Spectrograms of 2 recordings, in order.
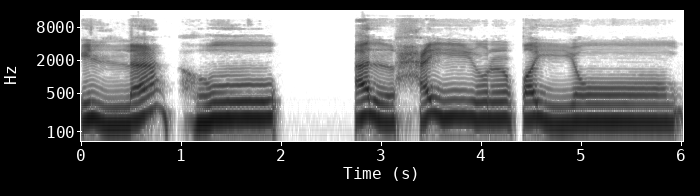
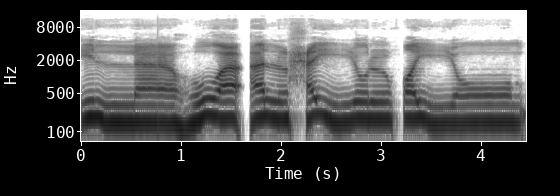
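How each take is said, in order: First: There is a pause before 'al hayyul'. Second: It runs on with no pause before 'al'. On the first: The speaker calls it right. "ইল্লাহু বলে অক্ষ করে দিবেন, তারপরে আল হাইয়ুল কাইয়্যুম পড়বেন" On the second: The speaker calls it wrong. "মিলায় পড়ার সময় এভাবে পড়ে"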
